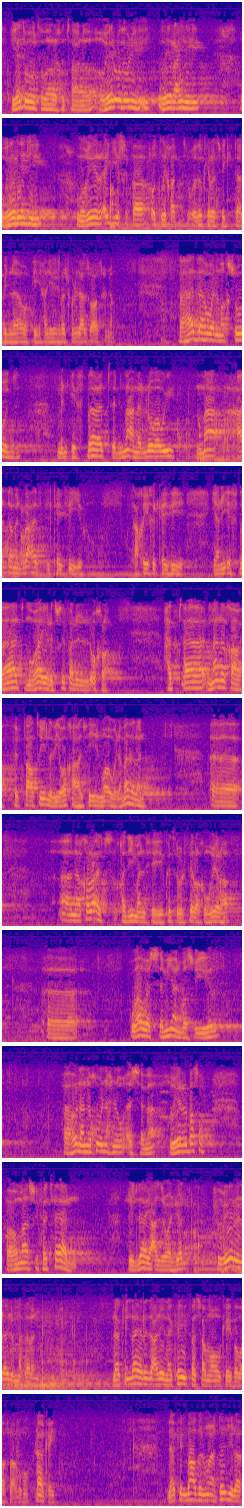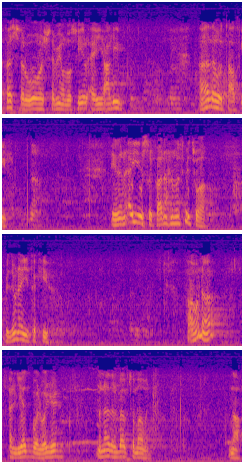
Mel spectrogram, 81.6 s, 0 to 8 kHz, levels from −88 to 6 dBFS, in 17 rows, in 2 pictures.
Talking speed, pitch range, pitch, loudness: 85 wpm, 125-165 Hz, 145 Hz, -17 LUFS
